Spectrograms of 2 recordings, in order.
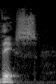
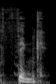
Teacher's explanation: we write them the same, but they are different sounds because one of them you use your voice and one of you don't.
